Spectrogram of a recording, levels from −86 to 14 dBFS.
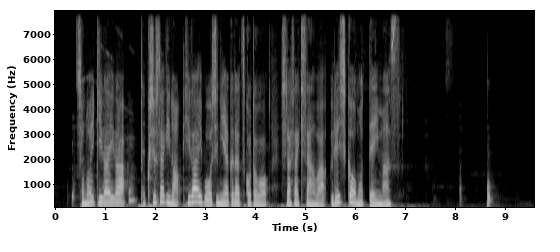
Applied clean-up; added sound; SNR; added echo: neural mask model DeepFilterNet 3.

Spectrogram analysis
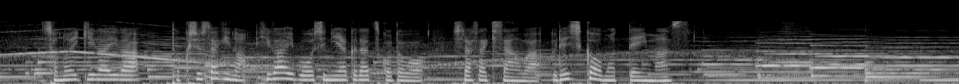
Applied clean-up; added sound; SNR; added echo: none; Motor vehicle (road) / Siren; 13 dB; none.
